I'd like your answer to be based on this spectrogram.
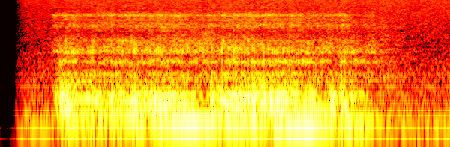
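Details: Male Artois Hound dog asleep: a single long, low, rumbling rattle on inspiration; snoring.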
